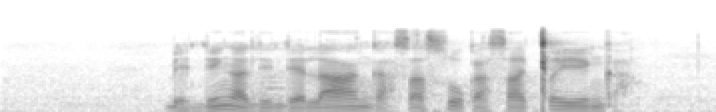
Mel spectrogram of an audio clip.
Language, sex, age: Xhosa, male, 21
